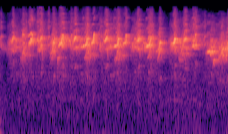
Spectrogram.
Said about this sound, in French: cliquetis permanent des hirondelles qui, qui tournent. C'est hyper enivrant. Et, euh, parce que tu as le son et tu as le mouvement de tourbillon des hirondelles.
